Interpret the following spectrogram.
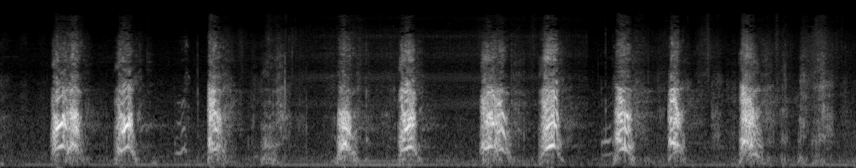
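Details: Golden Retriever female that barks only when it must: a steady run of about twelve sharp, punchy barks, some paired, with quieter short woofs between and a low background hum.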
